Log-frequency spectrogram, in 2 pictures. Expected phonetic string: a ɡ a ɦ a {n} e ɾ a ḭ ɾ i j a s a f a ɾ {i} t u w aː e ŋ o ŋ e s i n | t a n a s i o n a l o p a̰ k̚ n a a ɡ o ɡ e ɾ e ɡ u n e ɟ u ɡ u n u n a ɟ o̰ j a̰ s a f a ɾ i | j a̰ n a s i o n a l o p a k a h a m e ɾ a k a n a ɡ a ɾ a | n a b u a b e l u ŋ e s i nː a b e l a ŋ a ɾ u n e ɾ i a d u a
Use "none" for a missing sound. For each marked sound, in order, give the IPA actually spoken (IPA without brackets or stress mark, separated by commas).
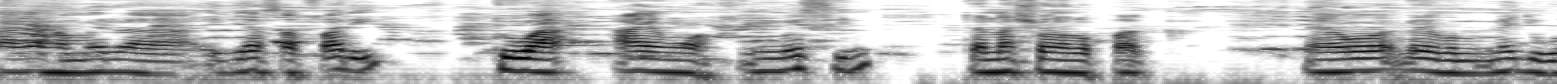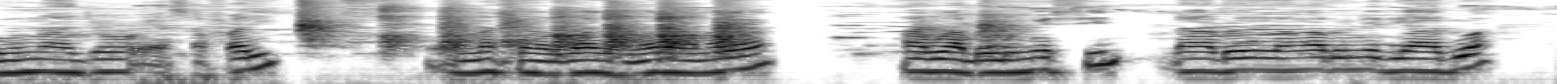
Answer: m, i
